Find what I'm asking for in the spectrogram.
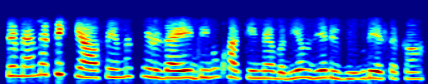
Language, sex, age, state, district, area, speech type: Punjabi, female, 18-30, Punjab, Mohali, rural, conversation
